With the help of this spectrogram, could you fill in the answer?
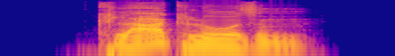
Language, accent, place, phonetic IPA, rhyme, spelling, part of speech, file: German, Germany, Berlin, [ˈklaːkloːzn̩], -aːkloːzn̩, klaglosen, adjective, De-klaglosen.ogg
- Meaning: inflection of klaglos: 1. strong genitive masculine/neuter singular 2. weak/mixed genitive/dative all-gender singular 3. strong/weak/mixed accusative masculine singular 4. strong dative plural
